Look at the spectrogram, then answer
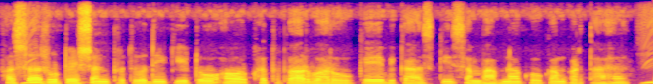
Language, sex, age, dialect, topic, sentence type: Hindi, male, 25-30, Awadhi Bundeli, agriculture, statement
